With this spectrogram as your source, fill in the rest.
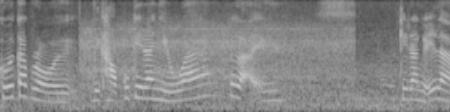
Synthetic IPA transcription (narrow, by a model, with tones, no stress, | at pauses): ko˨˦jkə˦˥p̚zo˨˩j | vi˨˩ək̚ha˨˩wk͡p̚kṵ˧˥əki˧zaː˧ɲi˨˩əwkwaː˨˦ | kə˨˦la̰ː˧˨j | ki˧zaː˧ŋḭ˧˥laː˨˩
